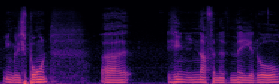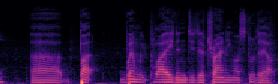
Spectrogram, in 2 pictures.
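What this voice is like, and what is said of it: Australian accent. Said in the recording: “I'm an Australian accent, but I'm Pommy born.”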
